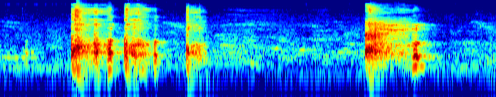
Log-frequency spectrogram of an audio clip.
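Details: Cough in a sick person during their worst spell of coughing: a cluster of four quick harsh coughs, a pause, then two more, with a little room noise.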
